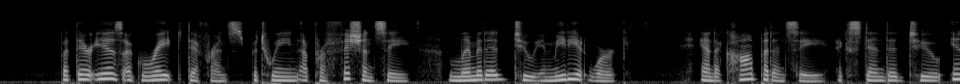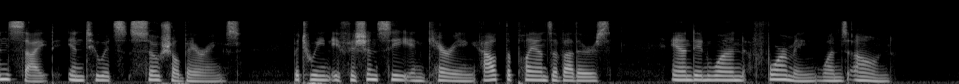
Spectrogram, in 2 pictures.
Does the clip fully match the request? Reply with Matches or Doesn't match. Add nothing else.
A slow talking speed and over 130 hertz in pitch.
Matches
